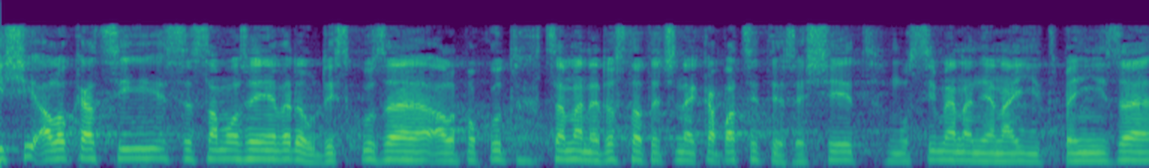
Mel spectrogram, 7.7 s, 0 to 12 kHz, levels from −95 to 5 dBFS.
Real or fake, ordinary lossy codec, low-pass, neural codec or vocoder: fake; MP3, 48 kbps; 7.2 kHz; codec, 16 kHz, 16 kbps, FreqCodec, larger model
